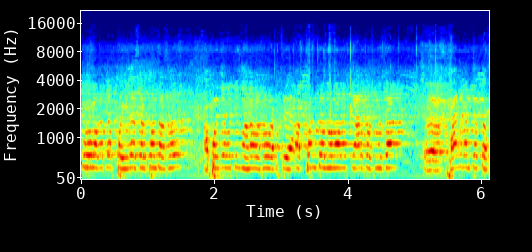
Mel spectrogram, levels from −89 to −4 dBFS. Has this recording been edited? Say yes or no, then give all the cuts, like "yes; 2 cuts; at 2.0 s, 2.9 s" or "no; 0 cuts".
yes; 1 cut; at 3.2 s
